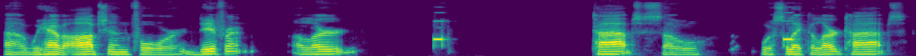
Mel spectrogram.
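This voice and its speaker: A man's voice: mid-range voice, level tone, slow pace, pauses often, no room sound. A man giving a methodical, hands-on tutorial, talking through each step and repeating as he goes. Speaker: DIY product demonstrator.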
